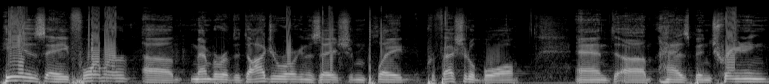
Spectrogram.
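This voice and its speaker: A man at a medium pitch, fairly slow in pace, with ordinary pitch variation, very even loudness and audible room echo. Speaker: attorney. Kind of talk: public comment presentation. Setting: town board meeting hall with PA.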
